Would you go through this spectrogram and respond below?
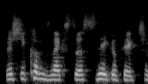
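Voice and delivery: usual speaking voice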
